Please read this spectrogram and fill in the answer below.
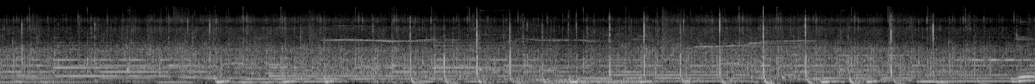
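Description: An audience clapping steadily over background music with slow, held notes.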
